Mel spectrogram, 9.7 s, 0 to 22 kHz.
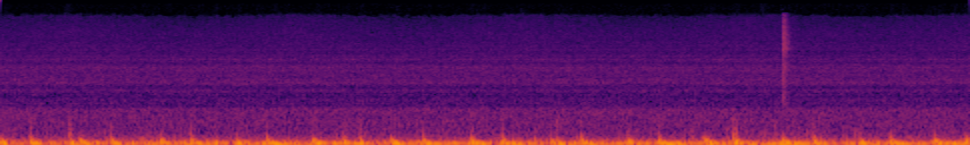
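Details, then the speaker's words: Live stethoscope auscultation of a person's heart after aortic, pulmonary and tricuspid areas: low thudding heartbeats about 77 a minute with rumbling handling noise; normal heart sounds. "for me personally there was an audible difference between when we were listening to the AOC at the pulmonary and then we jump down to the tricuspid you could hear the love dub really"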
